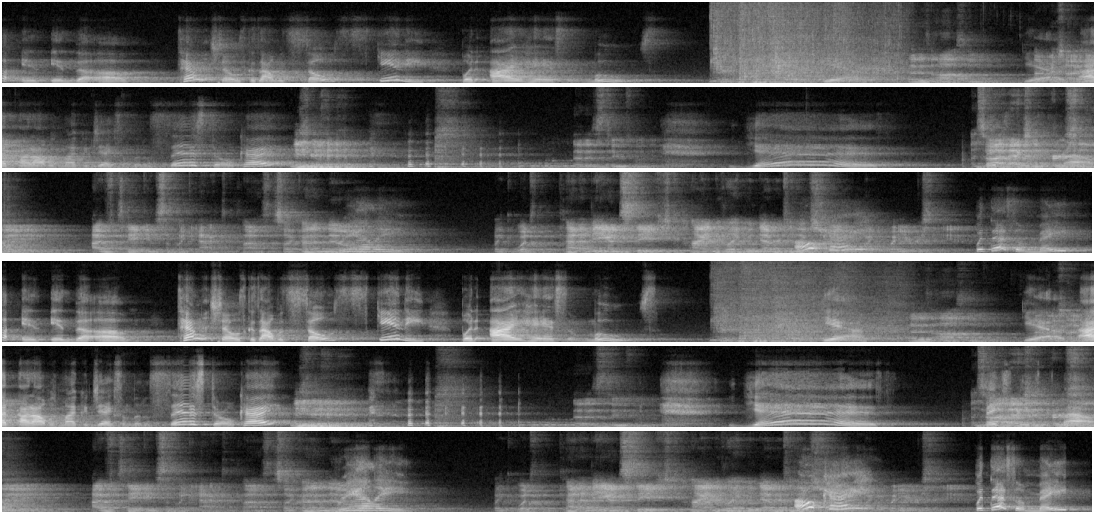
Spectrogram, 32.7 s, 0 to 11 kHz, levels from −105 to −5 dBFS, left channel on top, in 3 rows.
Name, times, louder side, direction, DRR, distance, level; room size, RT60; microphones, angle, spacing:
voice 1, 0.0-1.4 1.8-3.4 3.8-6.5 8.2-8.7 10.2-13.7 17.5-19.7 20.7-21.2 21.5-21.9 25.2-26.0 29.8-30.6 31.6-32.5, right 6 dB, 45° right, 14 dB, 0.3 m, -29 dB
Sink (filling or washing), 7.1-17.0 18.1-18.5 19.0-19.1 20.5-22.0, left 3 dB, 70° left, 1.2 m, -44 dB
voice 2, 7.2-7.9 9.1-9.9 10.3-11.1 11.7-12.0 13.8-14.4 15.3-15.5 16.6-17.5 20.6-22.2 22.7-25.5 26.8-31.4, left 1 dB, 15° left, -2 dB, 1.7 m, -36 dB
12.5 x 10.5 x 3.7 m, 2.1 s
head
